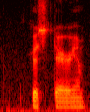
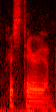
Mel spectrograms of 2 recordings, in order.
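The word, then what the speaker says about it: Crystarium: Crysterium. Crysterium. It's like hysteria but different. or aquarium.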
